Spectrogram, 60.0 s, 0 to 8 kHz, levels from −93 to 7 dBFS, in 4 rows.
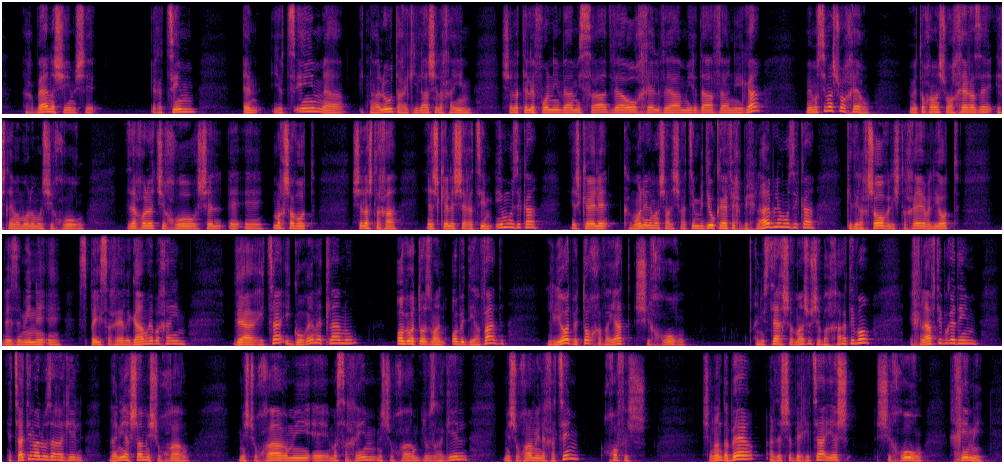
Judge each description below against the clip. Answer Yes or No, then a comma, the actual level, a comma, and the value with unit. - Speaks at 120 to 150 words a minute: No, average, 105 wpm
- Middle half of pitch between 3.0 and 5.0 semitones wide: Yes, average, 4.3 semitones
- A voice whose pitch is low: No, medium, 160 Hz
